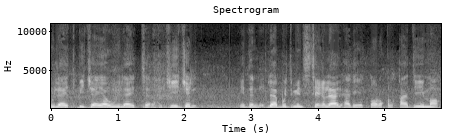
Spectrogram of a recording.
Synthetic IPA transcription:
əlæjət̪bid͡ʒ̪æjawːəlæjət̪d͡ʒid͡ʒəl | ʔəd̪ænlæbʊd̪ːmənəst̪əɣlælɦæd̪əhət̪ˤːoɾoqəlqɑd̪ima

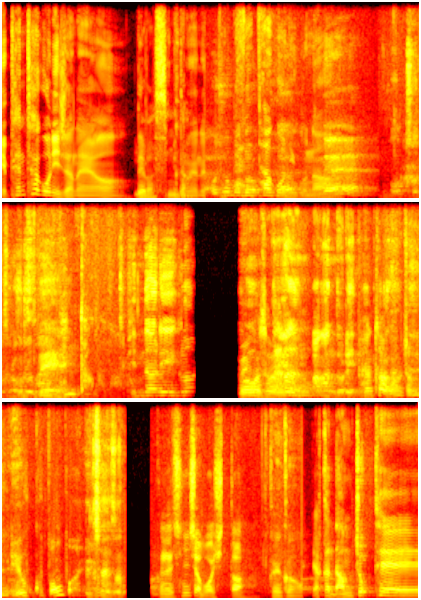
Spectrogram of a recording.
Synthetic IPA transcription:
ipʰe̞ntʰaɡoɲid͡ʑanajo̰ne̞mas͈ɯmɲidamʌnɯntʰaɡoɲiɡunaeot͡ɕoɯɾɯepʰentʰaɡopindaɾikɯɾ | ɯmjʌŋes̬ʰʌɯmaŋɦanːoɾepʰentʰaɡont͡ɕomːiuk͈up͈ʌŋboa̰ɲiɯt͡ɕʰaesʌ | kɯnde̞t͡ɕint͡ɕ͈amʌɕʰi̥t̚t͈akɯɲik͈a̰ja̰k͈anːamt͡ɕ͈ok̚tʰe̞

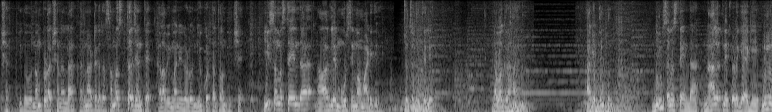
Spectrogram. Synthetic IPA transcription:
kʂɐn | id̪unɐmːpɾɔɽɐkʂɐnɐlːɐkɐɾnaːʈɐkɐd̪ɐsɐmɐst̪ʰɐd͡ʒɐnt̪e̞kɐlaːbʱimaːniɡɐɭuniːʋukɔʈːɐnt̪ɐo̞nd̪ubʱikʂe | iːsɐmɐst̪ʰejind̪ɐnaːʋaːɡle̞ːmuːɾusinimamaːɽid̪iːʋi | d͡ʒot̪ed͡ʒɔt̪ejɐlːi | nɐʋɐɡɾɐɦɐ | haːɡe̞bɐnd̪bɐnt̪unimːsɐmɐst̪ʰejind̪ɐnaːlɐkːɐne̞ːkoɽɛɡejaːɡinimːɐ

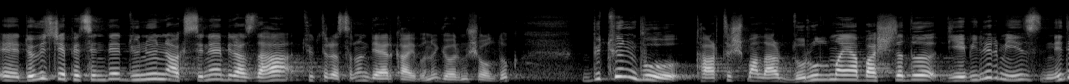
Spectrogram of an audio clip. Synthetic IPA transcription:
ɛːd̪ø̞vyzd͡ʒe̞pʰe̞sind̪ɛd̪ynynaksinɛbiɾazd̪aɦat̪ʰyɾct̪ʰɯɾasɯnɯnd̪ejæɾkʰa̰jbɯnɯɟø̞ɾmyʃo̞̰lˠd̪uk | byt̪ʰynbut̪ʰaɾt̪ʰɯʃmalˠaɾd̪uɾulˠmajabaʃlˠad̪ɯd̪ije̞bilʲiɾmijizned̪

